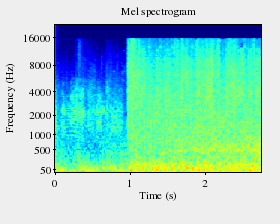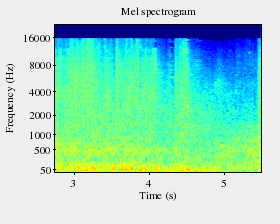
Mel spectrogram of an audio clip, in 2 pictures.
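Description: A heavy gun fires in rapid, loud bursts.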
